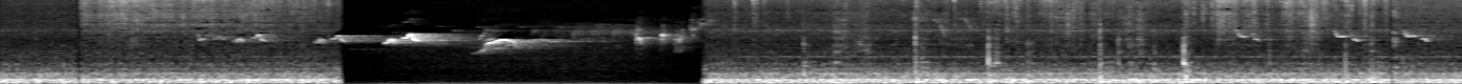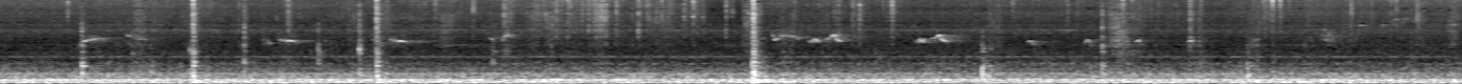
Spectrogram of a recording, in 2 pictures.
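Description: Egg-battered bread slices shallow-frying in oil in a non-stick pan: a steady sizzle with small crackles. The sizzle drops out for about three seconds early on, leaving birds chirping, and the chirps come back faintly over the frying now and then.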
